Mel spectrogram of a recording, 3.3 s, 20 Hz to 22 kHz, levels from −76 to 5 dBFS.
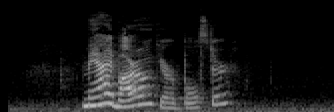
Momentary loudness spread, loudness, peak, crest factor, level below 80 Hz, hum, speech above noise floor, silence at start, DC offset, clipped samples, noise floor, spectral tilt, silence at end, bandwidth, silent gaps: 15 LU; -23 LUFS; -6 dBFS; 20 dB; -52 dBFS; none; 27 dB; 0.8 s; under 0.1%; under 0.1%; -50 dBFS; -4.5 dB/octave; 0.6 s; 13.5 kHz; none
